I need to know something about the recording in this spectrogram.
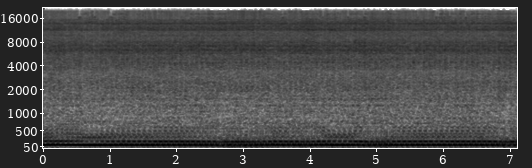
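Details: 3rd-gen Chevrolet Camaro Z28 carbureted V8 at idle after new spark plugs and plug wires fixed a dead-cylinder misfire: smooth, even idle with a steady low rumble, no misses or stumbles, all eight cylinders firing cleanly; now runs normally.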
